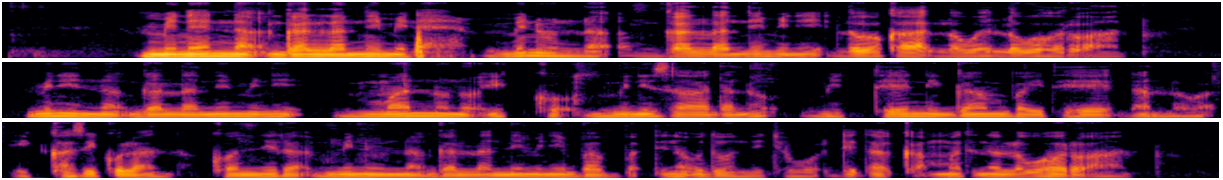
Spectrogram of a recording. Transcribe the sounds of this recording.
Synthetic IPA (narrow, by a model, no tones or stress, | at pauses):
mɪnɛnːɐ̰ɡɐlːɐnːɪmɪnɛmɪnʊnːɐɡɐlːɐnːɪmɪnɪlɔwɔkaːlɔwɛlɔwɔhɔɾɔ̰ʔaːnːɔ̥ | mɪnɪnːɐɡɐlːɐnːɪmɪnɪmɐnːʊnɔʔɪkʰːɔ̰mɪnɪsaːd̪ɐnɔmɪt̪ʰːe̞ːnːɪɡɐmbɐjt̪ʰɛheːɗːɐnːɔwɐ̰ɪkːɐs̬ɪkʊlɐnːɔkʰɔnːɪɾɐ̰mɪnʊnːɐɡɐlːɐnːɪmɪnɪbɐbːɐt̪ʼːɪnɐʊd̪unːɪt͡ʃːɪwɔdːɛt̪ɐkʼːɐmːɐt̪ɪnɐlɔwɔhɔɾɔ̰ʔaːnːɔ̥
